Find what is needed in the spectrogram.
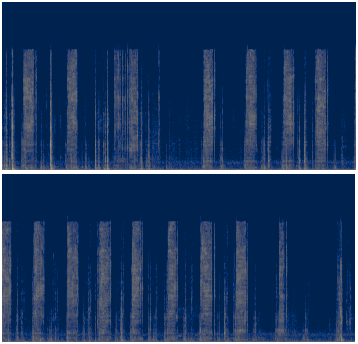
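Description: Socket ratchet clicking in short back-and-forth strokes, about three a second with a short pause, driving in the bolts of a blower motor resistor. A low steady hum runs underneath.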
